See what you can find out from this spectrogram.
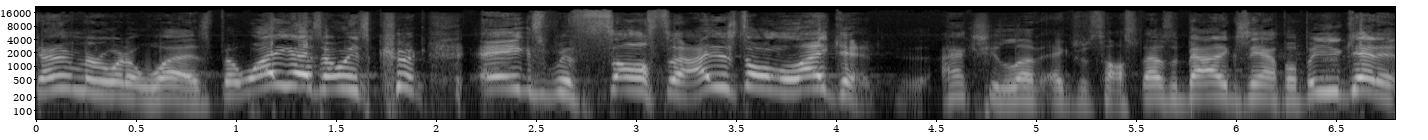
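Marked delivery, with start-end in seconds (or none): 0.9-4.2 mock mild half shout, pitched high. Five weeks in, complaining to the cooks of the day: retelling their own shouting. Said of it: "kind of shouting at them".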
